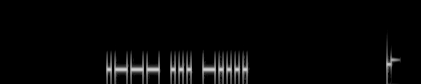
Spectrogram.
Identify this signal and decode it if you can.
Morse code, heard as a keyed tone, about 30 wpm, 700 Hz. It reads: JS6
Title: Three Challenging Letter-Number Combinations 30wpm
